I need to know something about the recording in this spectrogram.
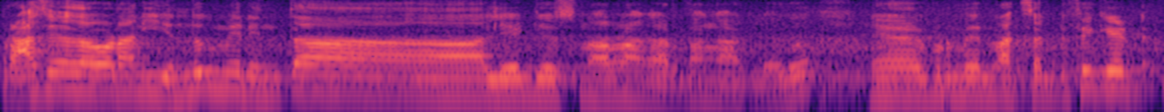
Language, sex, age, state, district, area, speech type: Telugu, male, 18-30, Andhra Pradesh, Sri Satya Sai, urban, spontaneous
